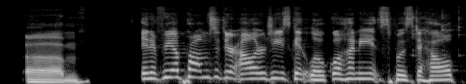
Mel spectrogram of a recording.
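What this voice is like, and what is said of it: Hoarse voice. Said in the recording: “I'm a little hoarse today ... My voice has changed.”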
